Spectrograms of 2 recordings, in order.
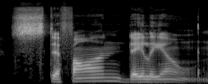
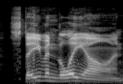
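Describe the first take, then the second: First: The name is said in a French style. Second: The name is said in an Alabama accent.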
